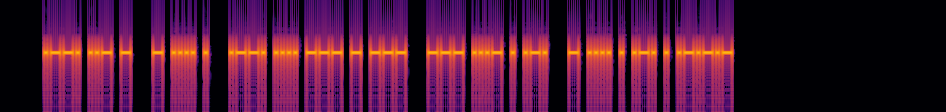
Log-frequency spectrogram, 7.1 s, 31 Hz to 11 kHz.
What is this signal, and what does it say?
Morse code, heard as a keyed tone, about 48 wpm, 700 Hz. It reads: PUT THE PHOTO OVER THERE.
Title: Sentences from Top 1200 Words 50wpm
